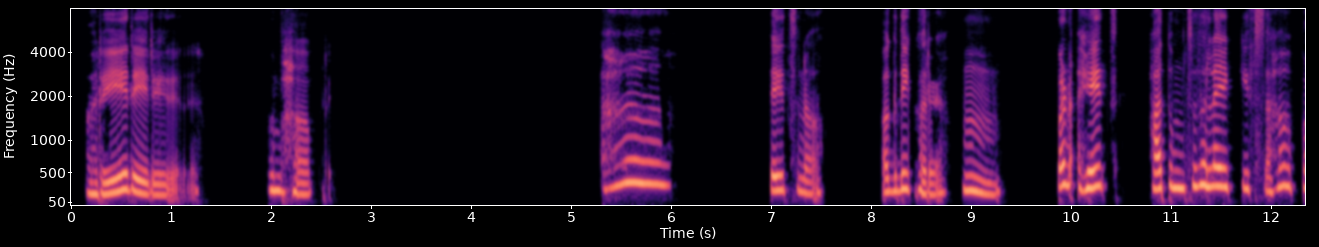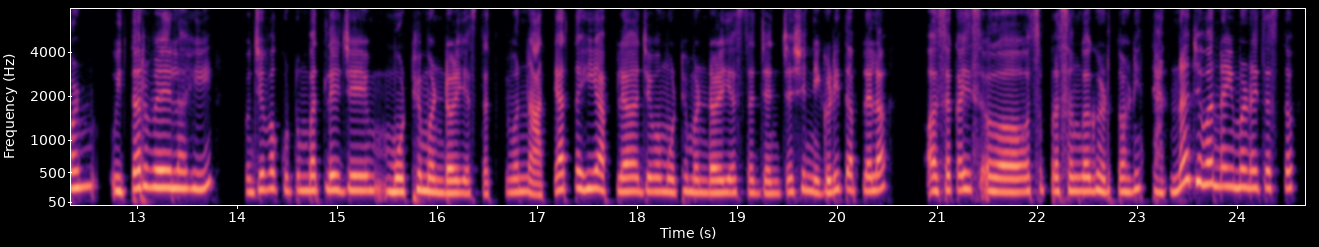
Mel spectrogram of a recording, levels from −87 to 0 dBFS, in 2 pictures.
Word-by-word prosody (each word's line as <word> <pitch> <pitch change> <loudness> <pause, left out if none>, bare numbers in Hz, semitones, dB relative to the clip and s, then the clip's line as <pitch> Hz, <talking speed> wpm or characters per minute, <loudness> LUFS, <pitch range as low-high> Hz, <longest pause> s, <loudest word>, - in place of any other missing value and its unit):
अरे 175 -1 0 0.2
रे 205 -6 +3
रे 160 - -2 0.3
रे - - -16 0.8
बापरे! 200 -4 -6 2.7
हां. 330 +4 0 1.0
तेच 225 0 0
ना, 190 -4 -4 0.7
अगदी 225 +4 +2
खरं 175 -7 -1
आहे 195 - -7 0.2
हं. 195 -6 0 0.6
पण 310 +2 +4
हेच 275 +4 +4 0.4
हा 250 - +6
तुमचा 270 0 +2
झाला 295 -2 +5
एक 285 -1 +4
किस्सा 250 -4 -6
हां. 290 +1 0
पण 270 +2 +1 0.3
इतर 255 +7 +3
वेळेलाही 265 0 +4 0.5
जेव्हा 240 +1 0
कुटुंबातले 230 +1 0
जे 230 -1 +2
मोठे 215 -1 +1
मंडळी 190 -3 +3
असतात 175 -2 -7
किंवा 200 +1 -4
नात्यातही 240 +7 0
आपल्या 215 -2 0
जेव्हा 215 -1 -1
मोठे 205 +1 -2
मंडळी 195 -1 +1
असतात, 195 -1 -5
ज्यांच्याशी 195 +4 -3
निगडित 215 +4 0
आपल्याला 230 +1 0 0.4
असं 220 +1 +1
काही 240 +2 +1
अ, - - 0 0.4
असा 220 +3 -5
प्रसंग 215 0 0
घडतो 215 -1 -1
आणि 210 +4 0
त्यांना 210 - 0
जेव्हा 335 -2 +4
नाही 290 0 0
म्हणायचं 265 -1 0
असतं 260 +1 -5
225 Hz, 125 wpm, -22 LUFS, 205-260 Hz, 2.7 s, हा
